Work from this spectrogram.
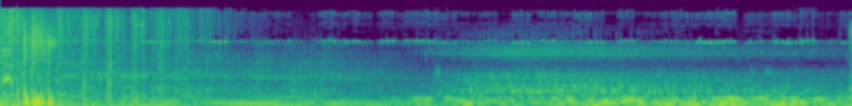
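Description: Horses gallop in a race with a dense burst of hoofbeats at the start, then music with sustained tones rises and the hooves fade beneath it.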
